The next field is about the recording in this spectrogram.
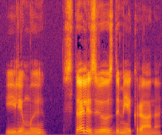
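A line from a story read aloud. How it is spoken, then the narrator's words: Drawling. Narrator (Russian): протянул Нур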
